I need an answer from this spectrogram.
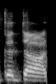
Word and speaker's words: Gadot: I had heard Gal in an interview say it was Godot. So that's why I've been saying it Godot.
